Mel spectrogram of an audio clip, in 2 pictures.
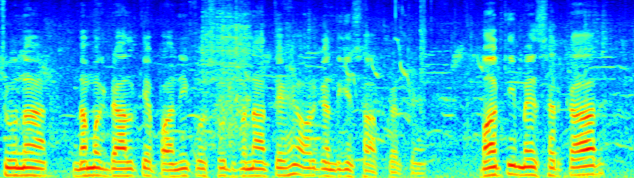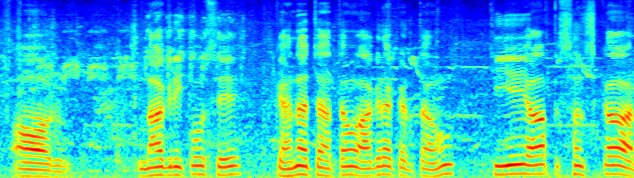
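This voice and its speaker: There is noticeable background noise. Over it, a man speaks at a fairly high pitch with ordinary pitch variation. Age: 80s+. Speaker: community festival organizer. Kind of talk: interview.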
